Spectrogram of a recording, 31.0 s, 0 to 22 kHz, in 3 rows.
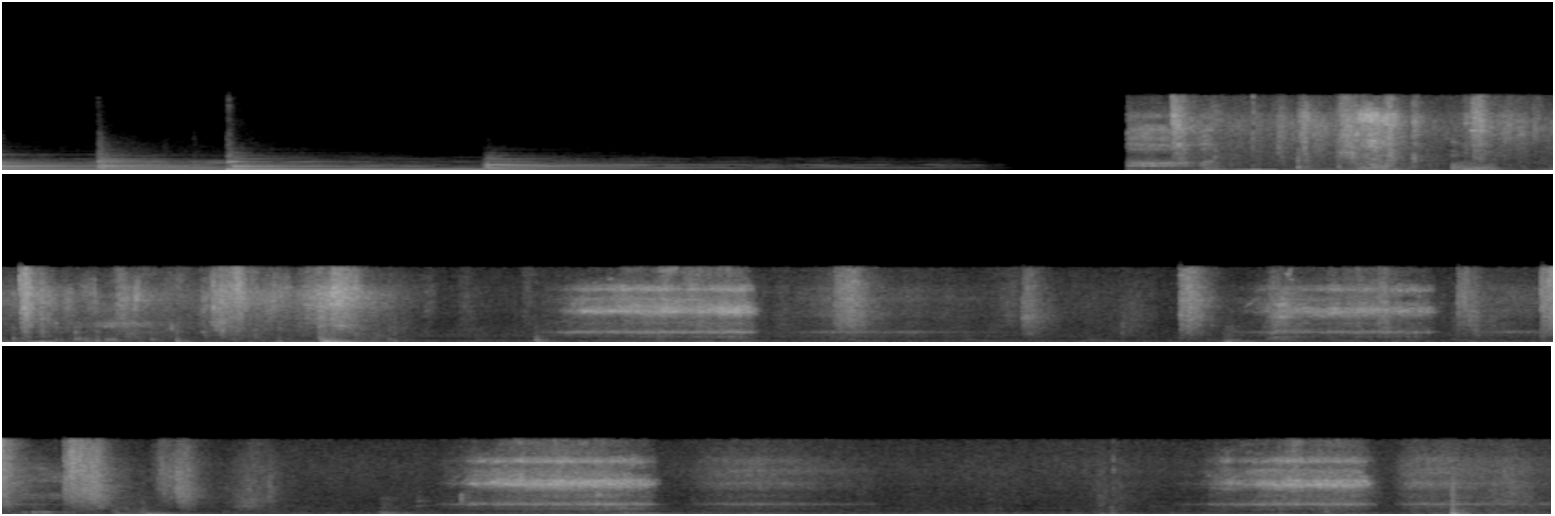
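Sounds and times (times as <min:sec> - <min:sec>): man snoring: 0:14.0 - 0:15.4, 0:18.6 - 0:20.0, 0:23.6 - 0:26.4, 0:28.6 - 0:31.0.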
